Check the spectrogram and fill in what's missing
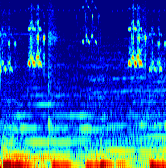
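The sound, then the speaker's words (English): A cricket chirps in quick repeated bursts, bright trilling pulses recurring every half second or so, set against a steady low hum with no talking. “Although the cricket sound, that's appropriate.”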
